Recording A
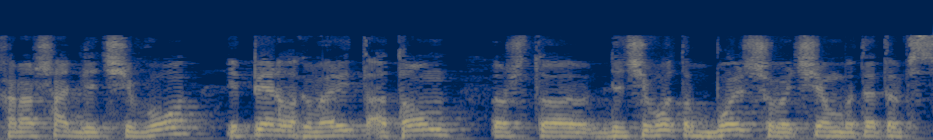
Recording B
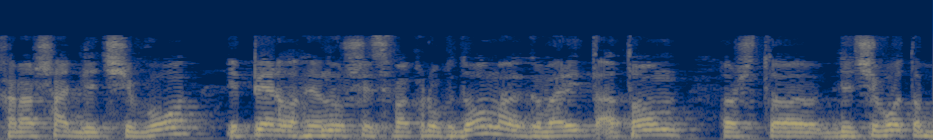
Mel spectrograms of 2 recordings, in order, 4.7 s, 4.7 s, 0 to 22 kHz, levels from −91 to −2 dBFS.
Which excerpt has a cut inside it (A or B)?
A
